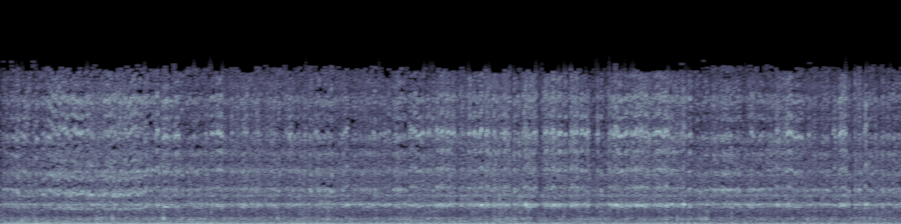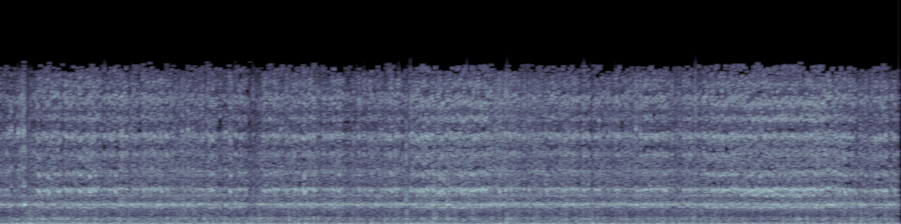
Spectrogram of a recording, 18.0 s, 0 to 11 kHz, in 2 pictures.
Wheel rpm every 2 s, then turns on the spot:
210, 230, 230, 230, 230, 230, 230, 230, 220.
none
